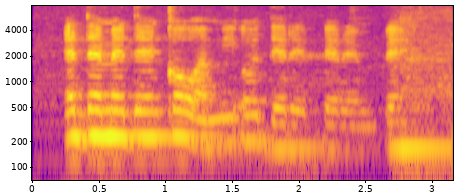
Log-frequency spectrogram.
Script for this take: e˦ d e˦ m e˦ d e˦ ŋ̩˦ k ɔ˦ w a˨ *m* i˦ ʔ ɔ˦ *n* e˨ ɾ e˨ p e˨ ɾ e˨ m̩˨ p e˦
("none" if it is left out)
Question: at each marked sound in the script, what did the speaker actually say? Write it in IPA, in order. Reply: m, d

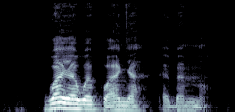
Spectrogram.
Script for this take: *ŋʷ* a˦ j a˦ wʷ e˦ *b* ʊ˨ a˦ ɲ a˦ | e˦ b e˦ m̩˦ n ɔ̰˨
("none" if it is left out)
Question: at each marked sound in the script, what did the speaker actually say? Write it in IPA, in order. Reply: ɡʷ, p

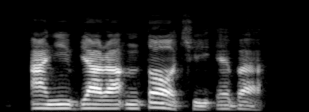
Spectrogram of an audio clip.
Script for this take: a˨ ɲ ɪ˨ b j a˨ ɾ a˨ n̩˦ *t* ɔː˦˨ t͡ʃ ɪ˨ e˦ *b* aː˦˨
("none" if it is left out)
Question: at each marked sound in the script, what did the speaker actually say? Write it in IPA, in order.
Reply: t, b

